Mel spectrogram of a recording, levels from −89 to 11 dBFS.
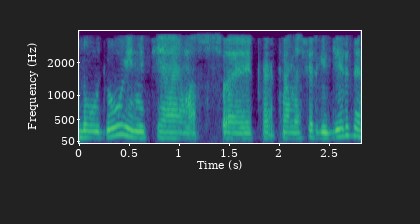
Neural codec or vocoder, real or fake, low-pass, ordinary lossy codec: codec, 16 kHz, 4 kbps, FreqCodec, smaller model; fake; 3.6 kHz; MP3, 24 kbps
